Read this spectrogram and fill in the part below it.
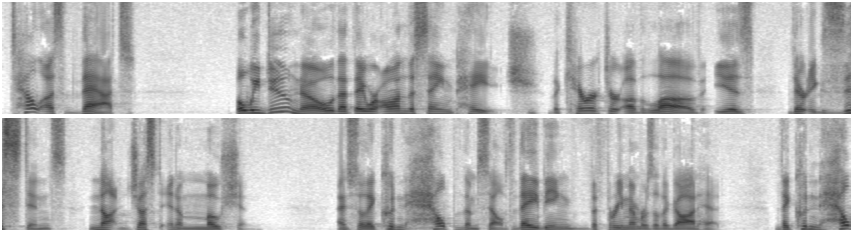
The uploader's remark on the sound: recorded on December 10, 2022, at the Ringgold Seventh-day Adventist Church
